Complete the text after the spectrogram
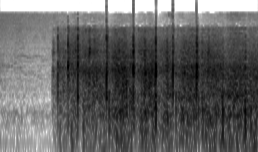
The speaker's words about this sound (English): Some witnesses posted videos on social media where rapid gunfire could be heard.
